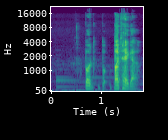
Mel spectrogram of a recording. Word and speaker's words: bottega: Bottega. So like bodega, but bottega.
